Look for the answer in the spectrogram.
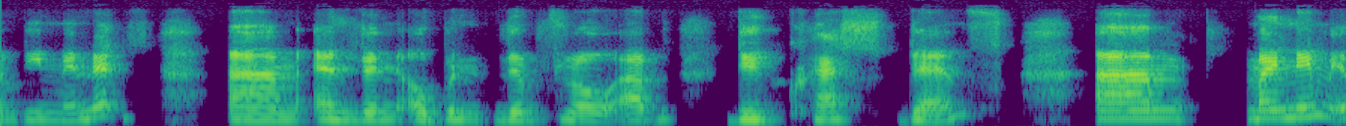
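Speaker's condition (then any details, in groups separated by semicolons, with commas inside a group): Cerebral palsy; since birth, walks with walker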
